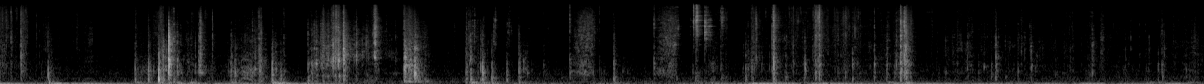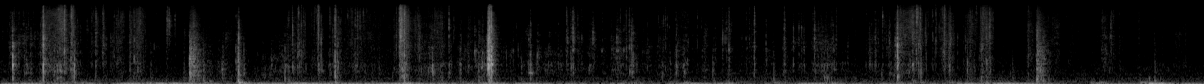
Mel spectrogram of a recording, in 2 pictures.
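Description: Cellophane shrink wrap being torn and crumpled off a cardboard trading card box, then the box opened and its foil packs handled: irregular crinkling and tearing throughout.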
